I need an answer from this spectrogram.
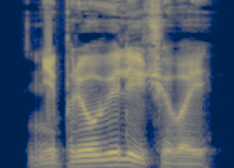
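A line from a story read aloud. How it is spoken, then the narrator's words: Mumbling. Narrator (Russian): пробормотал Сан Саныч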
